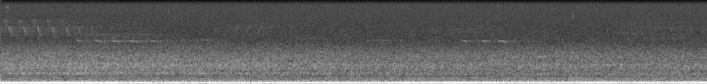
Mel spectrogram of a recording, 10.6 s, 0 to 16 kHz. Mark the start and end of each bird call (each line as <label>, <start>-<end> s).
unidentified bird, 0.0-1.4 s
Tufted Titmouse (Baeolophus bicolor), 0.0-7.9 s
